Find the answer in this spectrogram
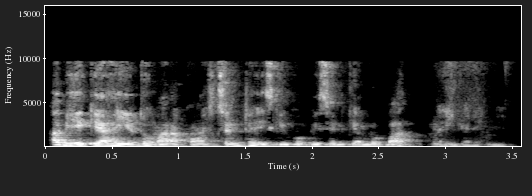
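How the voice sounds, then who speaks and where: A man's voice: medium pitch, lively intonation, fast, roomy sound. A man giving a math lecture in Hindi, asking his students questions and answering them himself. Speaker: math teacher. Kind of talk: classroom lecture.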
